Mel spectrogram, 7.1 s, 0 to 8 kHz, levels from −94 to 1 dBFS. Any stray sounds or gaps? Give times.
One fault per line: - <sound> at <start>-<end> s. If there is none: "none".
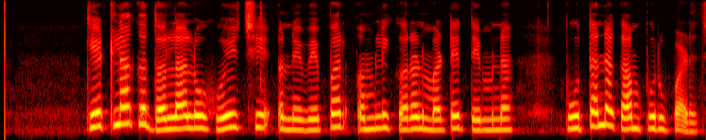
none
